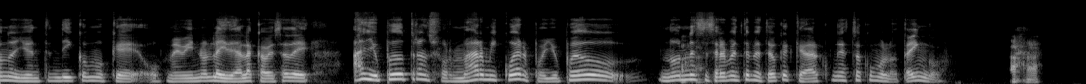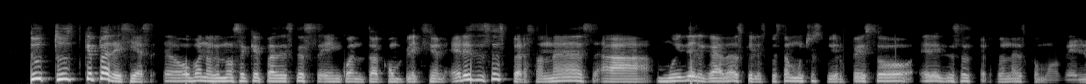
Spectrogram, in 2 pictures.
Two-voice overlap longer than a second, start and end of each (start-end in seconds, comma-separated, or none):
none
